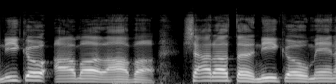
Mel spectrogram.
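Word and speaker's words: Iamaleava: Niko Amalava. That's how you say his name. Nico Amalava.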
